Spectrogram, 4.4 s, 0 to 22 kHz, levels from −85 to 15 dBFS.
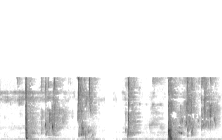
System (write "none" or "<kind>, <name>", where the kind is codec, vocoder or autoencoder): none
